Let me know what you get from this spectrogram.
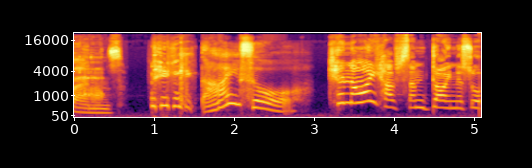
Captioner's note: giggles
